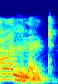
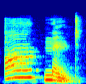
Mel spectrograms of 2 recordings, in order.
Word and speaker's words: almond: Now, many people say salmon or almond. No, it's salmon. The L is silent. Almond, almond. The L is silent.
